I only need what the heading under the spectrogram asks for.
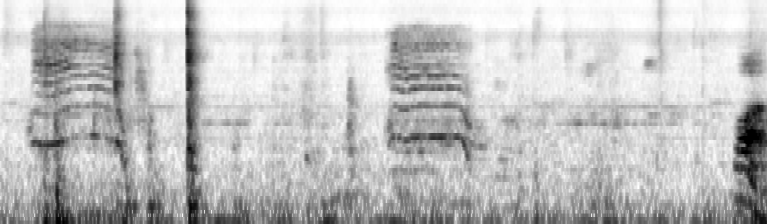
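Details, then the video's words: Indoors, kittens wait by the door and meow loudly as mother cat Chloe is giving birth; two clear, sustained wailing meows spaced about three seconds apart, with sharp knocks and a faint human voice in the background. "Котята громко мяукают под дверью, когда кошка Хлоя рожает"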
